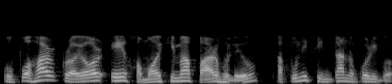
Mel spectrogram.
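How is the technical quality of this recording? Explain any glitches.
The speech comes through a narrowband AMR mobile path, with nothing above 4 kHz and light codec coarseness, and its quality drops partway through. An AMR rate drop starts at 2.02 s and lasts to the end. The network cut the codec's bitrate to protect a weak link, which fits a step from 12.2 to 4.75 kbps. The bandwidth stays the same with no gap, but the voice turns rougher, buzzier and more synthetic.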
